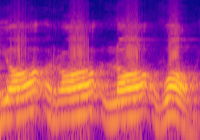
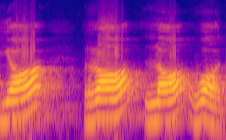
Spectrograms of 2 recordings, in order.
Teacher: ये जो हैं आपके अंतस्थ व्यंजन कहलाते हैं। जिसमें य और व तो आपका अर्ध स्वर कहलाता है। र जो है वो लुंठित कहलाता है और ल जो है वो आपका पार्श्विक व्यंजन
